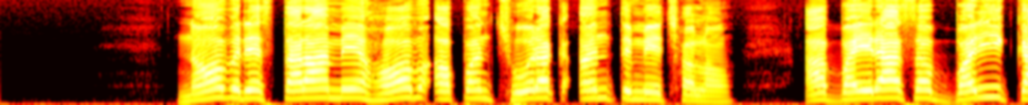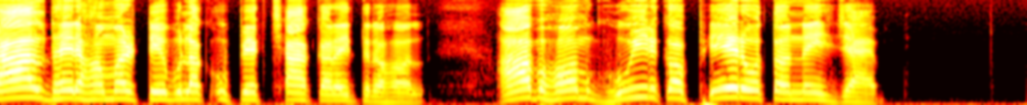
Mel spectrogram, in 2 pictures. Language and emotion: Maithili, disgusted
